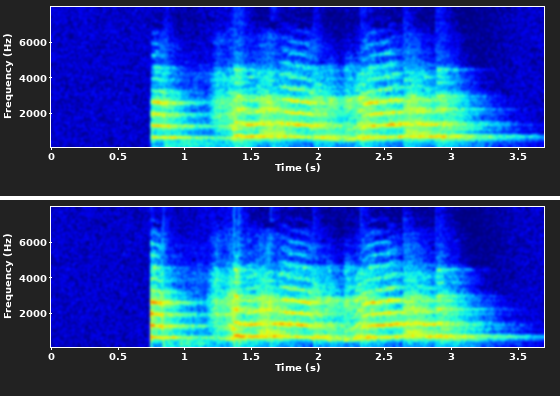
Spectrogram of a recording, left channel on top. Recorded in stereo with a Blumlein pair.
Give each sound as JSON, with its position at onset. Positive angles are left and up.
{"t": 0.8, "sound": "a scream", "azimuth_deg": -45, "distance_m": 0.8}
